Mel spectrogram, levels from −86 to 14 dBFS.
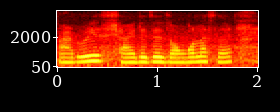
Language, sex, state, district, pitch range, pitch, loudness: Bengali, female, Tripura, West Tripura, 210-235 Hz, 220 Hz, -13 LUFS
